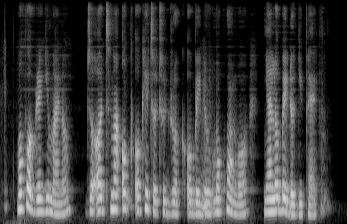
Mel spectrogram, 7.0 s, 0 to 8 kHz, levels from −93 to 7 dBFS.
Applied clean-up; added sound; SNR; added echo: neural mask model DeepFilterNet 3.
